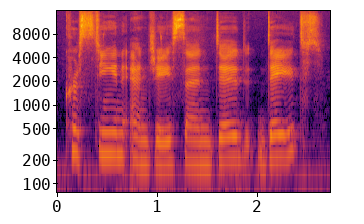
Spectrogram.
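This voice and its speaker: A woman's voice: mid-range voice, slow pace. A woman speaking casually as a recap show panelist, tentative and hedging as she offers ideas.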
